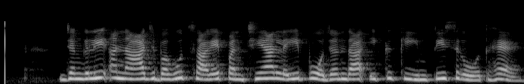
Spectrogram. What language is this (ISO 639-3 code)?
pan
